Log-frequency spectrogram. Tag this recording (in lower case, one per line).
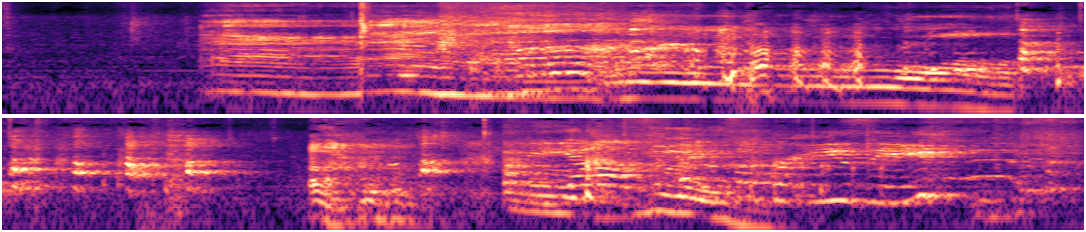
speech
inside a small room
